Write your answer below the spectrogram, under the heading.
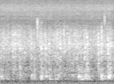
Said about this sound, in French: Il pleut plus doucement, les nuages sont encore hauts, la situation déjà pas brillante devient désespérée.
